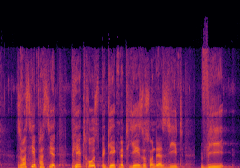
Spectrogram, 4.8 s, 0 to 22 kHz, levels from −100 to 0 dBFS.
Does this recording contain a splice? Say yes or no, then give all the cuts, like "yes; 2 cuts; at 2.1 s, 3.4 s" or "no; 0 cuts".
yes; 1 cut; at 3.9 s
